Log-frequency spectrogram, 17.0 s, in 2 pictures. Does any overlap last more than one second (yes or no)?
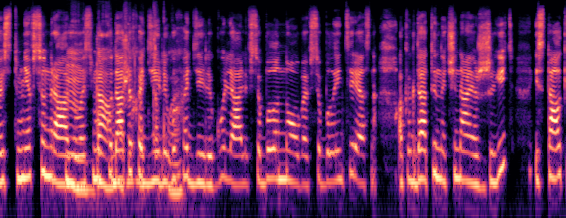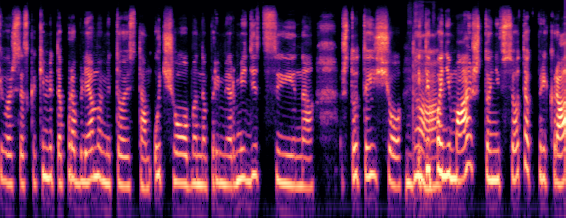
yes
